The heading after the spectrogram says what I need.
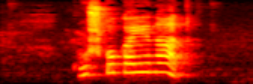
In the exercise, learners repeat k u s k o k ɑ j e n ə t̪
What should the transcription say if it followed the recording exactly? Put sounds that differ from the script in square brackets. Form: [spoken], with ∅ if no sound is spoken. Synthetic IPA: k u [ʃ] k o k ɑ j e n [ɑ] t̪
